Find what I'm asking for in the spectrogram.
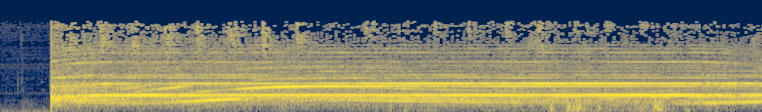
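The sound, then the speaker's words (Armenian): An air raid warning siren sounds in Kyiv, starting abruptly after a brief near-silence and then holding a loud, sustained, steady tone through to the end, with no voices. “Ուկրաինայի մայրաքաղաք Կիևի բնակիչներին այսօր արթնացրել է օթային տագնապի մասին ահազանգող շչակը։”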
